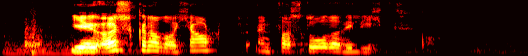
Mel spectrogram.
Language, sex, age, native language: Icelandic, male, 40-49, Icelandic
